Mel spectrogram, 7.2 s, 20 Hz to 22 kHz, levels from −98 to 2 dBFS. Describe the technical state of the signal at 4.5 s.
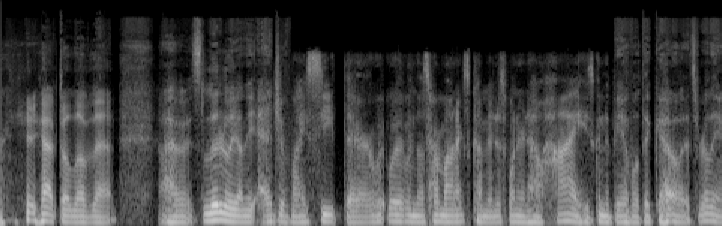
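At 4.5 s, a call bitrate drop spans 2.55–6.53 s. Coding falls from 32 to 10 kbps, and the 8 kHz cut-off leaves the speech coarse and muffled.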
